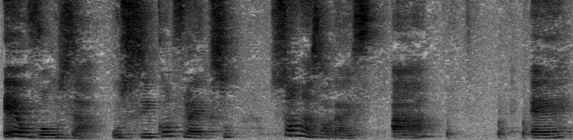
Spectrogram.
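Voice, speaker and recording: A woman with a Brazilian Portuguese accent teaching a remote class, asking her pupils questions and answering them herself, sounding out syllables slowly and loudly. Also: a little high, animated, creaky, recorded from a distance. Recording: roomy echo, voice from off mic.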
